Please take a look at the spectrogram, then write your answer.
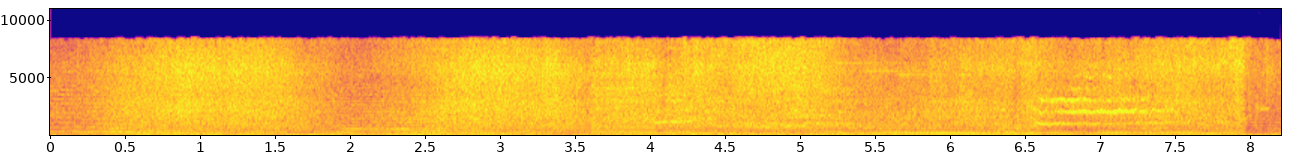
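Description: Loud, continuous roar of fast-moving cars speeding through a tunnel, tires squealing and skidding, engines revving as vehicles swerve from lane to lane past army trucks, echoing in the tunnel; no voices.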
